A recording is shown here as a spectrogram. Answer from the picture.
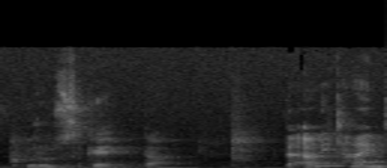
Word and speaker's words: bruschetta: Another word that is very commonly mispronounced is bruschetta, which is often pronounced as bruschetta. Oh yeah, the correct pronunciation is bruschetta.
